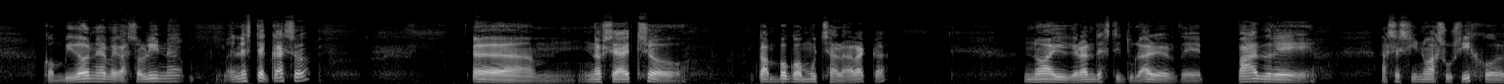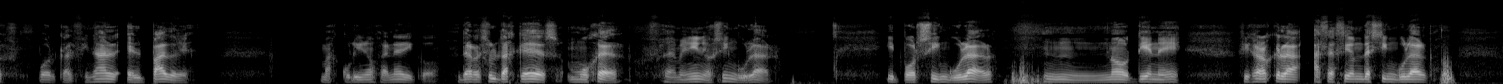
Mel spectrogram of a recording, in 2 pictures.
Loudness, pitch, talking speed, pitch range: -27 LUFS, 120 Hz, 100 wpm, 110-125 Hz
